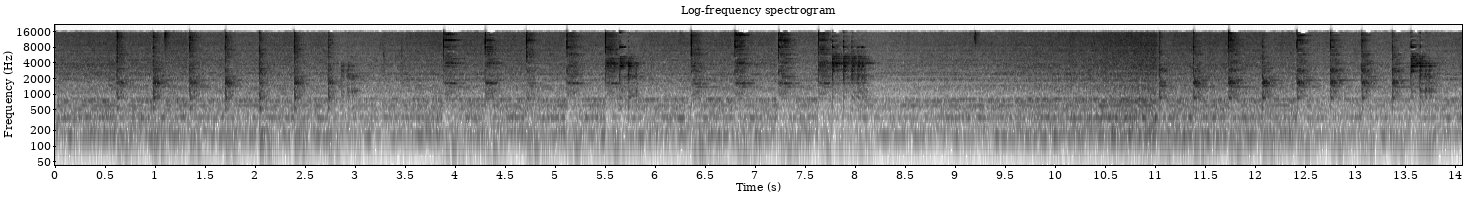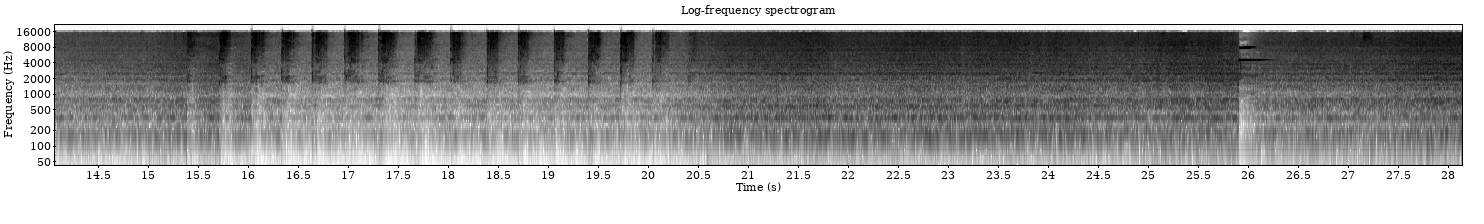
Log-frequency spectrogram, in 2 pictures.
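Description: Blacksmith's hand hammer striking red-hot round steel on an anvil while forging the bit of a pair of tongs, about three blows a second in runs of several seconds with short pauses. The hammering stops about two-thirds of the way through, and a steady hum that runs underneath grows louder.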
